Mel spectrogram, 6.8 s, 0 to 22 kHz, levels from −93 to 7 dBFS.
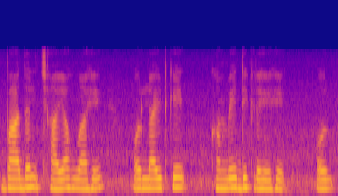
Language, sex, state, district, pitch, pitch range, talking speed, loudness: Hindi, female, Chandigarh, Chandigarh, 185 Hz, 180-195 Hz, 105 wpm, -14 LUFS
